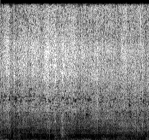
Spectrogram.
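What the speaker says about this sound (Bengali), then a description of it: "ভেজে রাখা ছাতু সব ভালো করে নেড়ে নেবো" Fried sattu (chhatu) is stirred in a pan, giving a dense, steady sizzle with soft scraping strokes, close and continuous through the short stretch.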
